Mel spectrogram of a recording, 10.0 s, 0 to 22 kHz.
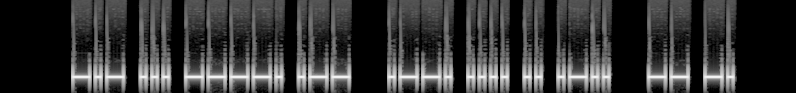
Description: Morse code, heard as a keyed tone, about 17 wpm, 700 Hz. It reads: KS9W PHIL MN
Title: K1USN SST QSO Practice - 17wpm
